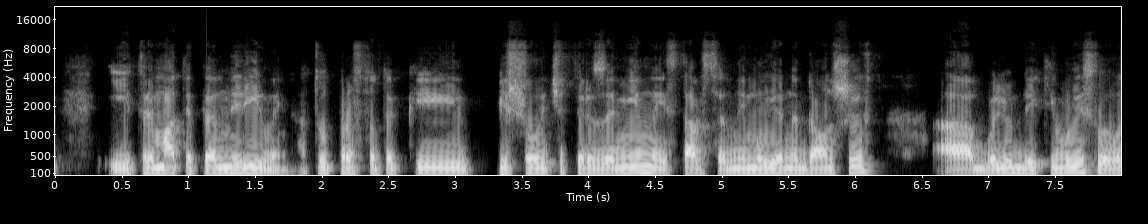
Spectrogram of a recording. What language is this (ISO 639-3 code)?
ukr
